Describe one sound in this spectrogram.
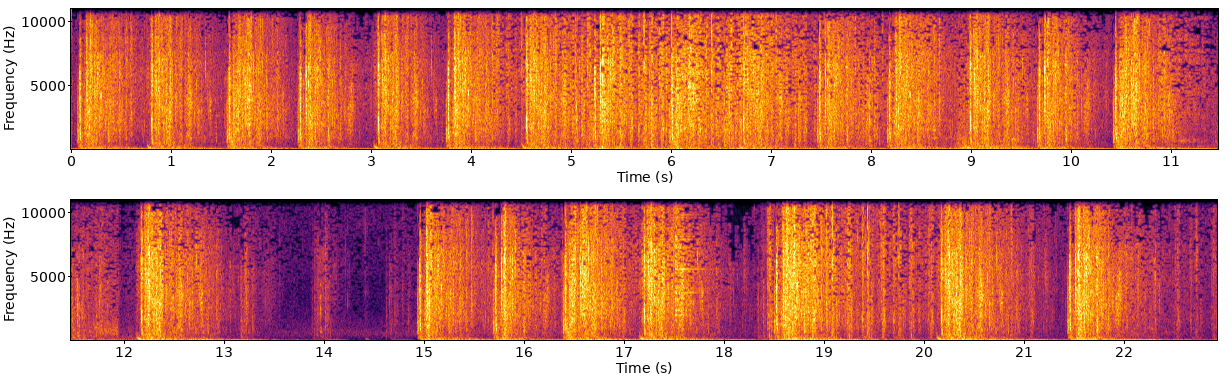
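A large creature's heavy footsteps thud in a steady, fast rhythm.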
